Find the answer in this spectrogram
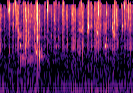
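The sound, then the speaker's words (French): Soft drips and wet squelching as wet sandpaper is dipped back into water between rounds of sanding a lacquer surface; many faint, quick ticks and splashes with no talk. “Donc, je remets mon papier dans l'eau.”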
